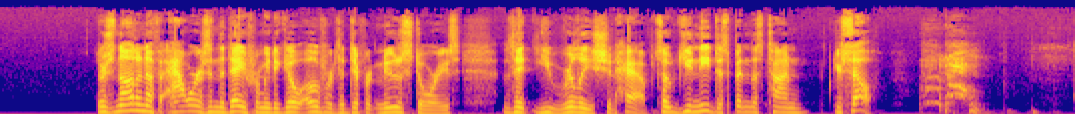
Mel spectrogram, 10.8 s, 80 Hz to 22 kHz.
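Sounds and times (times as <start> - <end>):
low steady hum: 0.0 - 10.7
speech: 1.0 - 9.9
person clearing throat: 9.2 - 10.0
person coughing: 9.2 - 10.0.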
